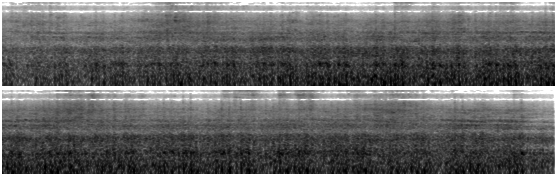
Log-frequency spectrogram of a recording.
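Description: Passenger train passing at speed. The noise builds over the first few seconds, holds steady, then starts falling away near the end as the train goes by.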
